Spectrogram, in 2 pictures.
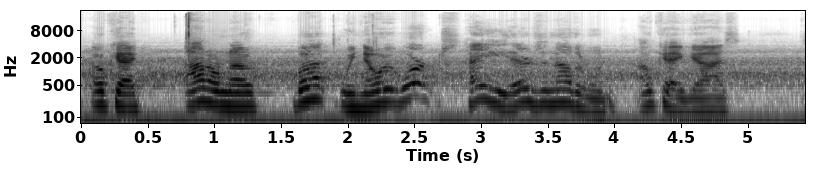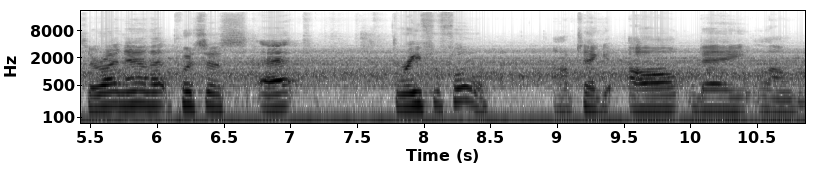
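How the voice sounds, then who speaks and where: Higher-voiced man, casual and folksy. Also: a little slow, background noise. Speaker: host, CB radio shop technician testing used radios. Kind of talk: casual hands-on product testing commentary.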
